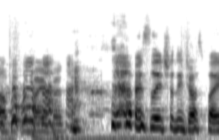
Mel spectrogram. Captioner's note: laughs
